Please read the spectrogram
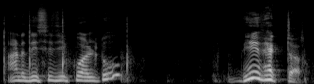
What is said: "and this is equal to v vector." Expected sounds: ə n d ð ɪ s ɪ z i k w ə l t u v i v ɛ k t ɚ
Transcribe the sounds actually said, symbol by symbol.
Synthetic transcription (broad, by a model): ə n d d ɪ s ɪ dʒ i k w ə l t u b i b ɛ k t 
